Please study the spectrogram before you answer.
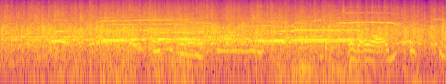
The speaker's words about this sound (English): That's, the, the applause is welcome.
